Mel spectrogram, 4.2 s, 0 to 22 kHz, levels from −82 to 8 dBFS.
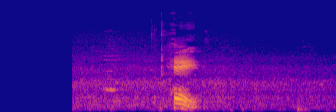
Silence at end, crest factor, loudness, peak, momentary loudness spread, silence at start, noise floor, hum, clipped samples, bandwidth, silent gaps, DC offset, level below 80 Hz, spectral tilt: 1.7 s; 24 dB; -17 LUFS; -2 dBFS; 28 LU; 1.3 s; -45 dBFS; none; under 0.1%; 9.6 kHz; none; under 0.1%; -68 dBFS; -6 dB/octave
